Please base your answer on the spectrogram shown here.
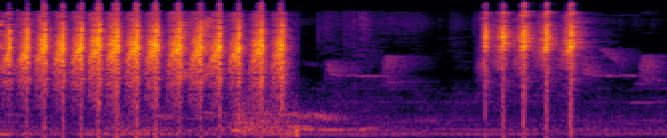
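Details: Trapping lure of grey-cheeked bulbul: a dense run of harsh, rattling buzz notes lasting almost two seconds, a short pause with a soft thin whistle, then a shorter burst of the same scratchy chatter.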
